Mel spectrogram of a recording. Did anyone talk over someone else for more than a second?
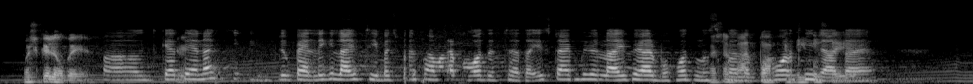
Yes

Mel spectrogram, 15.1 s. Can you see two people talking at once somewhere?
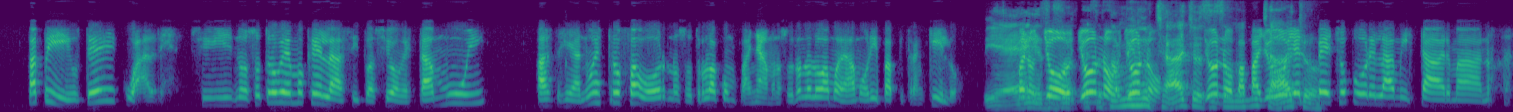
Yes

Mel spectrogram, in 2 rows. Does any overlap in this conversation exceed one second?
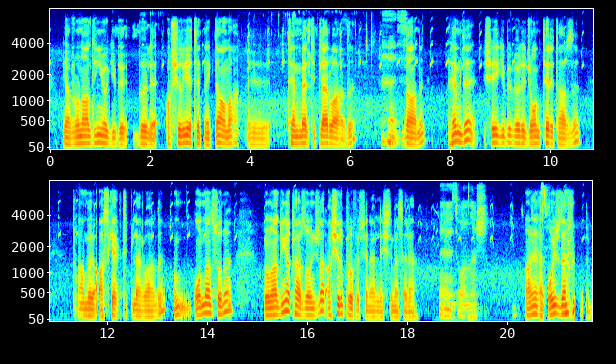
No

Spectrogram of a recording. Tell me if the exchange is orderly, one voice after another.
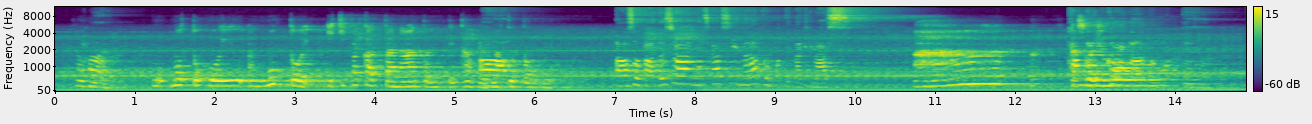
No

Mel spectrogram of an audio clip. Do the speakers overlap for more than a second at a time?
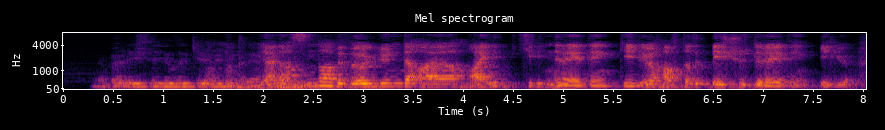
Yes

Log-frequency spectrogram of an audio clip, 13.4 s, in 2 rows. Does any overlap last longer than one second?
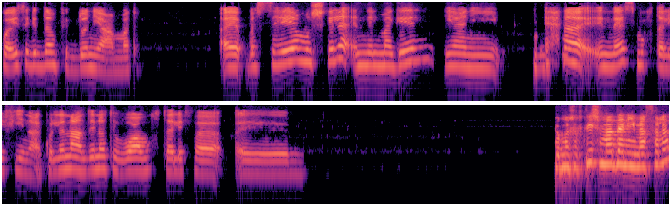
No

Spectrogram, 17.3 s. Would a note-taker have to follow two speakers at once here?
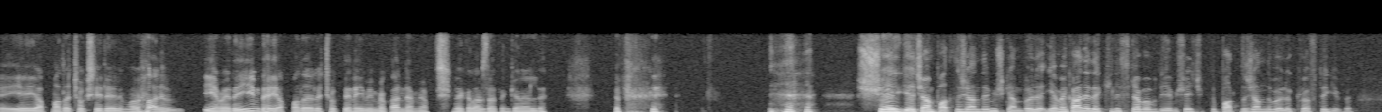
No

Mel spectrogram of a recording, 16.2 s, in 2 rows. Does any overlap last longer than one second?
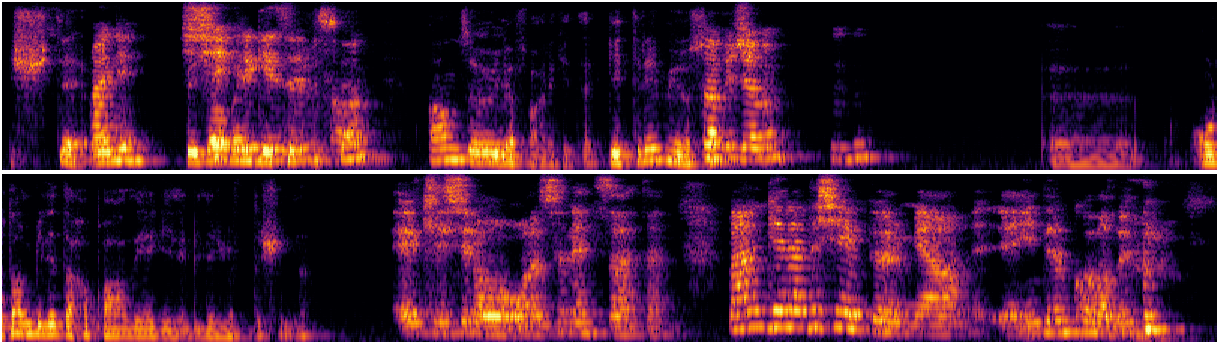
Yes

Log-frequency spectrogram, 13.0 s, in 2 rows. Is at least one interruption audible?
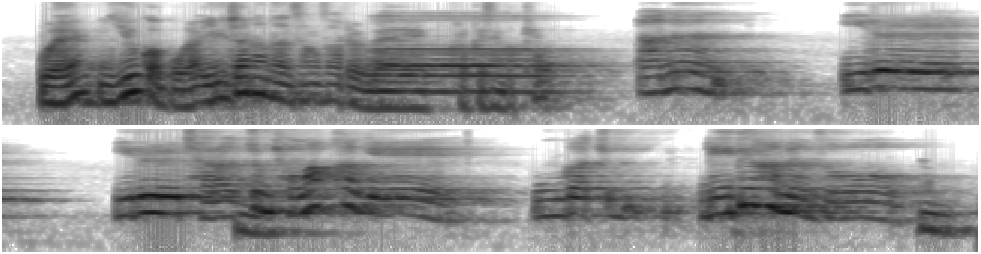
Yes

